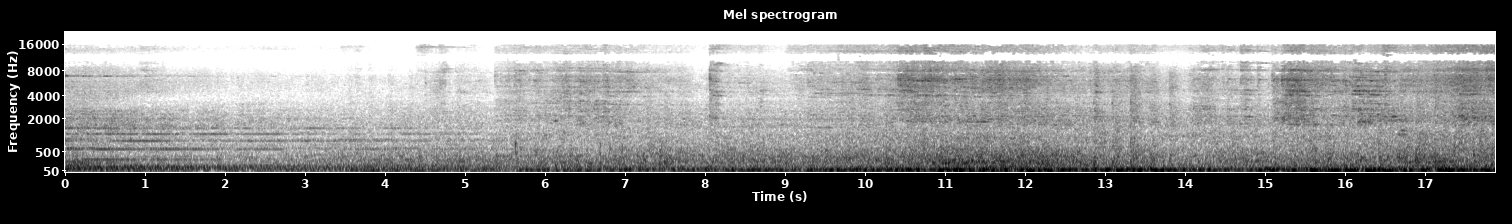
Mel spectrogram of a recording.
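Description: Freight train's hopper cars rolling past at close range: a steady rumble of steel wheels on rail. The departing diesel locomotive's engine tones fade out over the first few seconds, and the rumble grows louder and rougher from about ten seconds in.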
